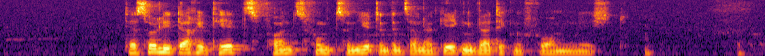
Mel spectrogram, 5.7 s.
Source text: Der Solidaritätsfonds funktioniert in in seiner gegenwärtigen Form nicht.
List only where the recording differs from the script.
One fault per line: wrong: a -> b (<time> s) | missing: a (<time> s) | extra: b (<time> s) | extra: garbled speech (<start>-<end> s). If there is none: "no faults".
no faults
